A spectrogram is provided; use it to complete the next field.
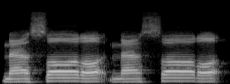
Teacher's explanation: O-nya itu muncul dari bagian pangkal lidahnya naik ke atas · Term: sifat isti'la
